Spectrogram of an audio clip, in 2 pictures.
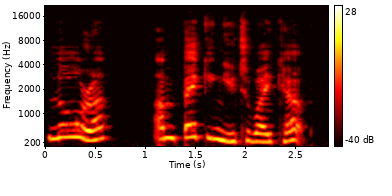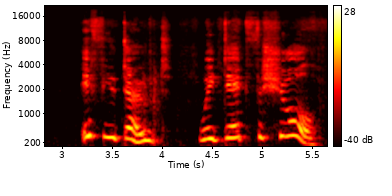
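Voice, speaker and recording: A woman's voice: high-pitched, expressive, takes it slowly, darkish tone, pitched above the performer's own voice. A woman voicing a kind, remorseful captive boy in a children's audiobook, earnest and pleading in a formal way. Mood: urgent.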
